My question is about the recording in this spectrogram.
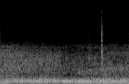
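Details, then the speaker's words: Toyota Land Cruiser 80 Series driver's power window switch, engine idling: a few sharp little clicks; window runs fully down unless switch is lifted to stop, blamed on a weak internal spring in the switch. "the only thing I don't like is the driver's side while it is working if I push it down it goes all the way down and if I wanted to stop I kind of have to lift up on it you can hear that little click"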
